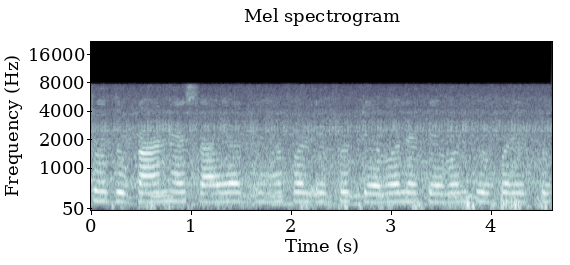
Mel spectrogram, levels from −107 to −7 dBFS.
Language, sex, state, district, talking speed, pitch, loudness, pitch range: Hindi, female, Odisha, Sambalpur, 170 wpm, 210 Hz, -17 LUFS, 205-215 Hz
